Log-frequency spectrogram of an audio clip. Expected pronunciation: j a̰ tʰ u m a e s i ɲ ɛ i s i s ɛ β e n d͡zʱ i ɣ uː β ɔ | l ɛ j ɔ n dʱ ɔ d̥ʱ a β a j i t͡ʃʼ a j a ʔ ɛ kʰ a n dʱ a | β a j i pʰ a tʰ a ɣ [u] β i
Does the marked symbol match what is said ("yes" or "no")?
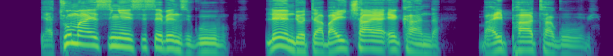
no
